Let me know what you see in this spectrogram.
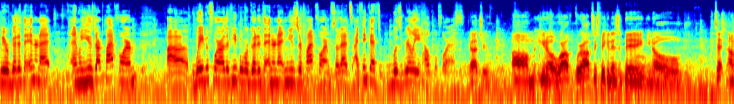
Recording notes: The Summer Sessions on 88.3 WXOU FM featuring a collection of interviews recorded live on the grounds of the 2023 Movement Festival in Hart Plaza.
